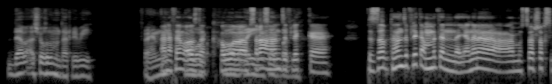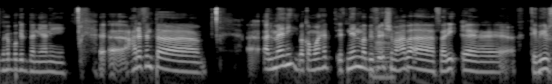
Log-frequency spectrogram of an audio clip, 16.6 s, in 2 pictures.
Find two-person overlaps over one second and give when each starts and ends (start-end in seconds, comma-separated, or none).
2.4-4.7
